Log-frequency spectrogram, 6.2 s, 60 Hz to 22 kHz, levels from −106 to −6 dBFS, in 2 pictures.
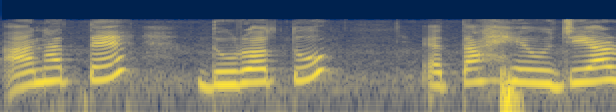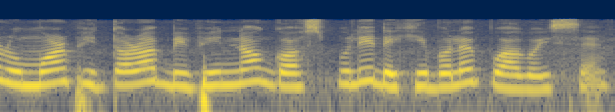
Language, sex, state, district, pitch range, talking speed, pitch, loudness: Assamese, female, Assam, Kamrup Metropolitan, 245-300 Hz, 125 wpm, 270 Hz, -16 LUFS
